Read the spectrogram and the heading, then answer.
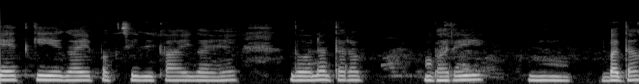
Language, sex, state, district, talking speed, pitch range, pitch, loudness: Hindi, female, Chhattisgarh, Bilaspur, 105 wpm, 190-200 Hz, 195 Hz, -21 LUFS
